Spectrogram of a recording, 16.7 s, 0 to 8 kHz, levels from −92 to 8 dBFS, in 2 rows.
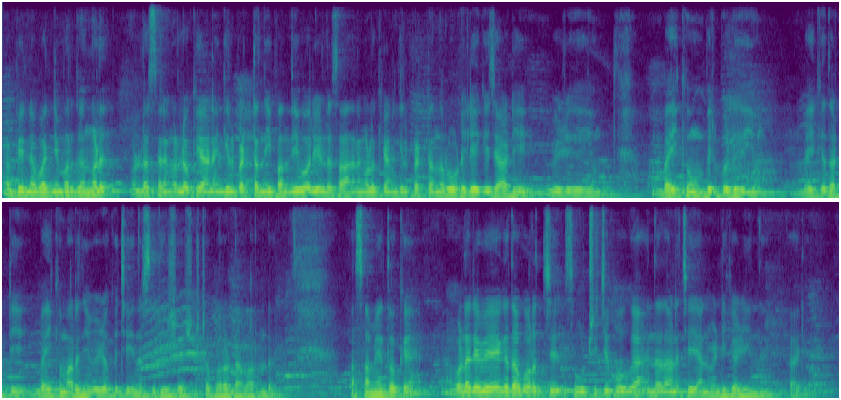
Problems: constant background noise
